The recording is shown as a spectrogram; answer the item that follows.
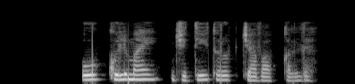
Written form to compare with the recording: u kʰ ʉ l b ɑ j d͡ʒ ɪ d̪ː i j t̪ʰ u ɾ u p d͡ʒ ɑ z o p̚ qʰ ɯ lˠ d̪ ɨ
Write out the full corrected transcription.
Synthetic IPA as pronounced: u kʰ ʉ l m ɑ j d͡ʒ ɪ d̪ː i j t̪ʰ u ɾ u p d͡ʒ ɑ v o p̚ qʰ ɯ lˠ d̪ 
